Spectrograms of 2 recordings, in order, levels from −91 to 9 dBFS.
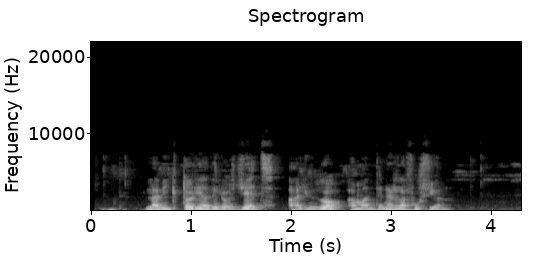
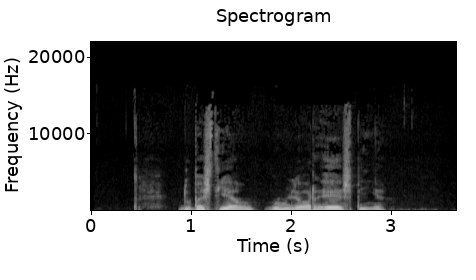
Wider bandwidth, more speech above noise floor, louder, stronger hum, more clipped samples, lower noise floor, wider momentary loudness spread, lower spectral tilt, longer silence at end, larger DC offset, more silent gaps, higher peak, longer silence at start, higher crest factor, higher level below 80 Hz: second, 7.6 kHz vs 14.5 kHz; about the same, 39 dB vs 41 dB; first, -21 LUFS vs -24 LUFS; neither; neither; second, -59 dBFS vs -63 dBFS; about the same, 13 LU vs 12 LU; about the same, -7.5 dB/octave vs -6.5 dB/octave; about the same, 0.7 s vs 0.7 s; neither; neither; first, -2 dBFS vs -6 dBFS; second, 0.1 s vs 0.45 s; about the same, 18 dB vs 18 dB; first, -48 dBFS vs -66 dBFS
